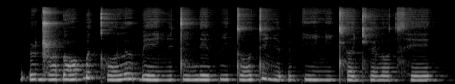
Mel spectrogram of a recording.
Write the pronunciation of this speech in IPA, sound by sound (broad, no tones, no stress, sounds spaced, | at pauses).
ʔ ɯ ɖ͡ʐ ɔ ɗ ɔ ɓ ə kʰ o l ɯ ɓ e ʎ ʏ t i n e p i t o t ʏ ʎ ʏ ʔ ʏ k i ʎ i cʰ ə cʰ ʏ l o t͡sʰ e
